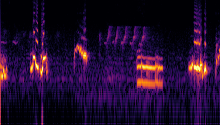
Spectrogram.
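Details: A pet male Western Australian magpie gives scattered, slurred warbles and a rising whistle. A steady, buzzy, tonal passage sits in the middle, then rich gurgling notes close the passage.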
